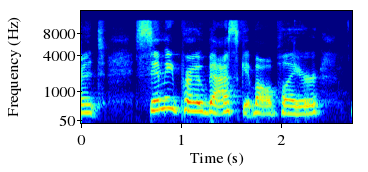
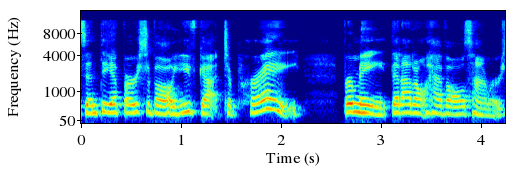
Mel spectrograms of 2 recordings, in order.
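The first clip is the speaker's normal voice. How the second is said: normal talking voice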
